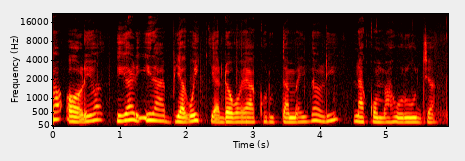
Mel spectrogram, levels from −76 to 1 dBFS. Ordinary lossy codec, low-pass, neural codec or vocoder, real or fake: none; none; none; real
